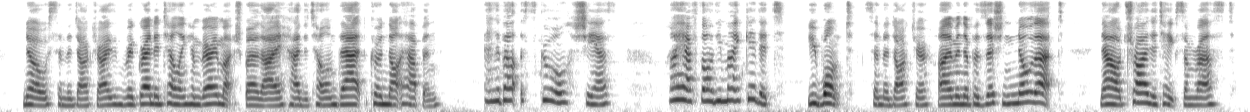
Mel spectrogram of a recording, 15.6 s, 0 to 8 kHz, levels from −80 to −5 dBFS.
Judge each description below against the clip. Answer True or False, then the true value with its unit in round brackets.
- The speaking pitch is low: False (215 Hz)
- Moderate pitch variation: True (3.7 semitones)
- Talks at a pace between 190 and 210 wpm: True (195 wpm)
